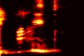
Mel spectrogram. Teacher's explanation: تو بیت نرمی سے ایک الف کے برابر لمبا کرنا ہے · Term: یالین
